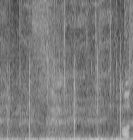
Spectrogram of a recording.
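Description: A runner's footsteps and breathing at fast pace, under a steady low rumble of wind on the microphone.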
